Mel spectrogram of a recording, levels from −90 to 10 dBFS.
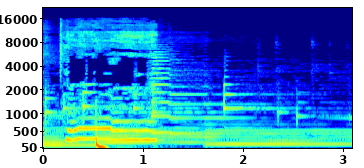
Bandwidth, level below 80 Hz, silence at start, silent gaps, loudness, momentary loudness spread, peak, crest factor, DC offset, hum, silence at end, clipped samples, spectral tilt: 16.5 kHz; -30 dBFS; 0 s; none; -25 LUFS; 15 LU; -6 dBFS; 18 dB; under 0.1%; none; 0 s; under 0.1%; -6 dB/octave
